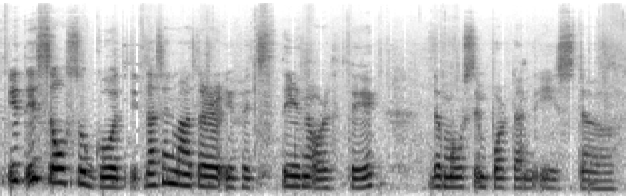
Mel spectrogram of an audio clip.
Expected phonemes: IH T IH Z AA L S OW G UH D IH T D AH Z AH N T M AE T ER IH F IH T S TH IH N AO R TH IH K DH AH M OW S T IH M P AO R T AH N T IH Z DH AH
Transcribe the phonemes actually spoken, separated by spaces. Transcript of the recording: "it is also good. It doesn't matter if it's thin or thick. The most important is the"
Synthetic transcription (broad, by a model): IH T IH S AA L S OW G UH D IH T D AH S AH N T M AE T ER IH F IH T S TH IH N AO R TH IH K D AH M OW S T IH M P AO R T AH N T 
